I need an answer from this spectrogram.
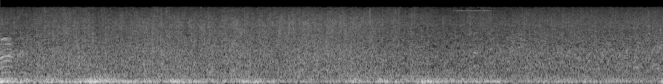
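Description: Torrential rain pouring onto a street and pavement, a loud, steady, dense hiss of splashing water. A low rumble comes and goes underneath it.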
